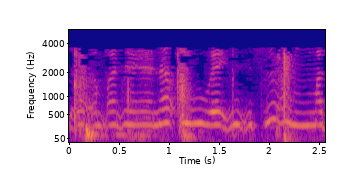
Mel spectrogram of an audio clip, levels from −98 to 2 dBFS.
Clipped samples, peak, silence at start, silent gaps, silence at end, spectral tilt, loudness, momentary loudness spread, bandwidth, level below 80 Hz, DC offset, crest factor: under 0.1%; -16 dBFS; 0 s; none; 0 s; -4.5 dB/octave; -37 LUFS; 6 LU; 3.8 kHz; -52 dBFS; under 0.1%; 20 dB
